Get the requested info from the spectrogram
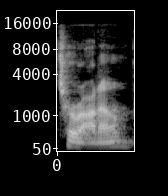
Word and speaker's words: Toronto: Lots of my tribe seems like hails from Toronto, Canada and so uh, or Toronto, Ontario, Canada, or for the locals, it's pronounced Toronto. That last T is kind of silent.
